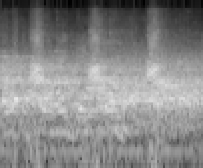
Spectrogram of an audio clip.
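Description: Dogs barking repeatedly, a sharp bark about every half second, over a steady din of voices in a large echoing hall.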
